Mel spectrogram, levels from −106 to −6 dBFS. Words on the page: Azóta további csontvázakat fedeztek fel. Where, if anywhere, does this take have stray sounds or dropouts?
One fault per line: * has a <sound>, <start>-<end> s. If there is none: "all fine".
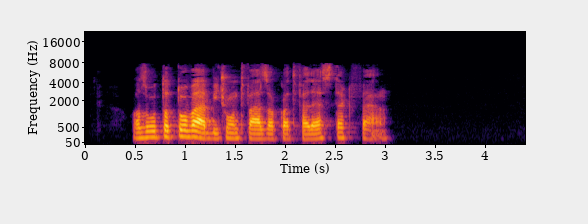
all fine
